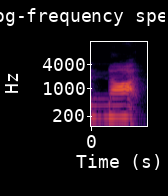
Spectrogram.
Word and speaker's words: knot: and it's just mid-dull k-n has a silent k so it's not like i tied a knot in my shoelace gn is just a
